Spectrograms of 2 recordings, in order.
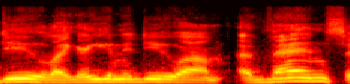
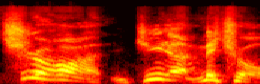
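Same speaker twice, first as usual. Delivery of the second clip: play-acted powerful delivery, pitched up; 6 semitones higher than usual. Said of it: "it was just the way you sounded".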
